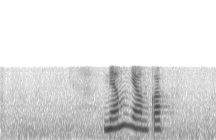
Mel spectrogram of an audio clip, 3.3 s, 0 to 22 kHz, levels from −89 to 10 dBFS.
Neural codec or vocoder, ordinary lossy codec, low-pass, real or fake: codec, 16 kHz in and 24 kHz out, 0.8 kbps, FocalCodec, streaming, 65536 codes; none; 3.6 kHz; fake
